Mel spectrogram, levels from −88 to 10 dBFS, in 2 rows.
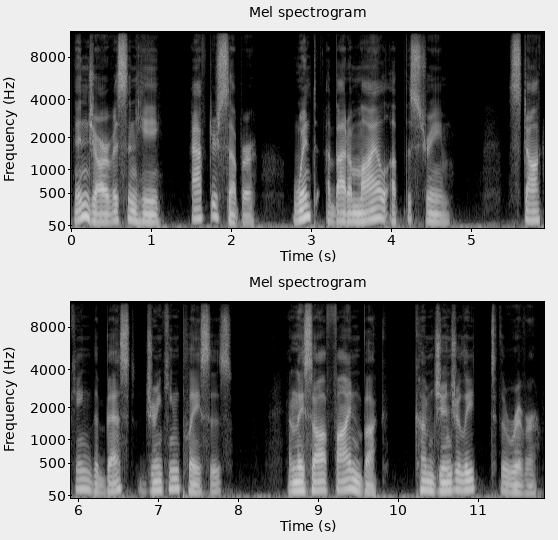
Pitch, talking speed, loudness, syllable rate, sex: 105 Hz, 145 wpm, -18 LUFS, 4.2 syllables/s, male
